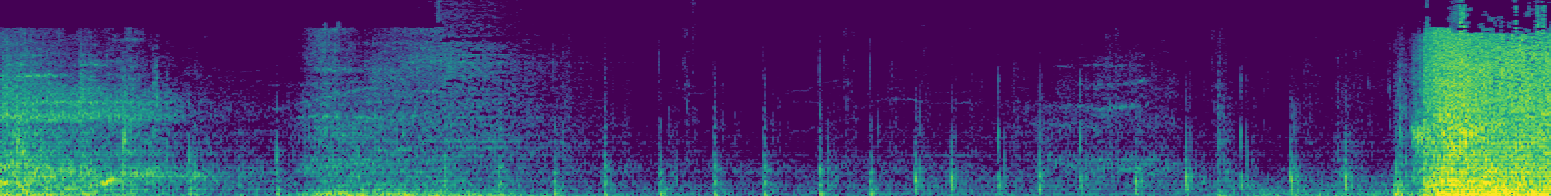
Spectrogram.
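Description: Armoured footsteps clatter on wooden floorboards.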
